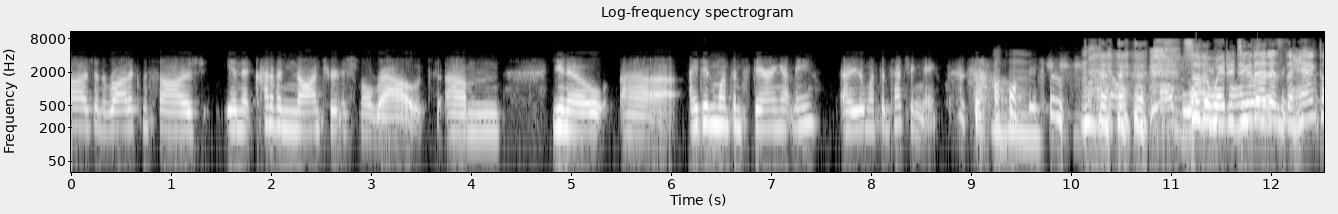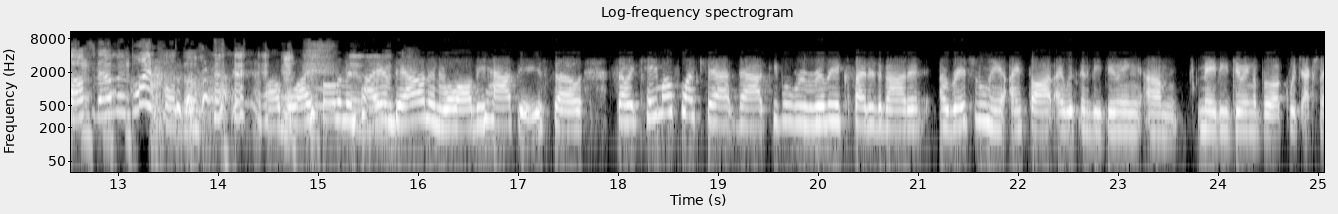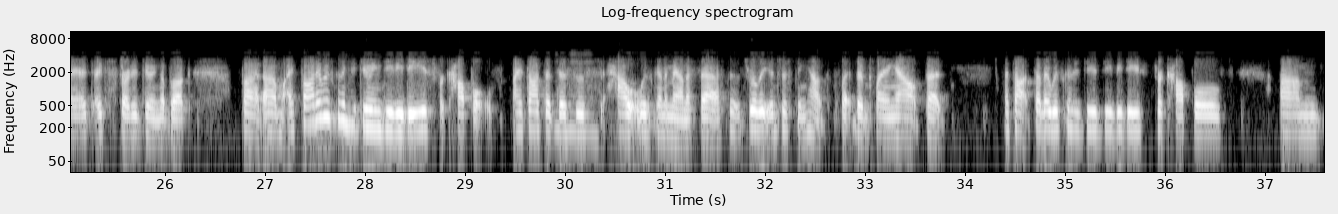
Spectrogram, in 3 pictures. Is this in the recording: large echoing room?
no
